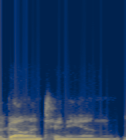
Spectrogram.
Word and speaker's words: Valentinian: Yeah, Valentinian.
